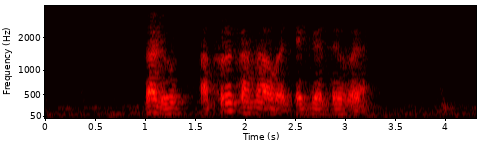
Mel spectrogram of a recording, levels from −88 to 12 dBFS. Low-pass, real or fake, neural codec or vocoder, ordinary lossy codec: 3.6 kHz; fake; vocoder, 22.05 kHz, 80 mel bands, WaveNeXt; AAC, 16 kbps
